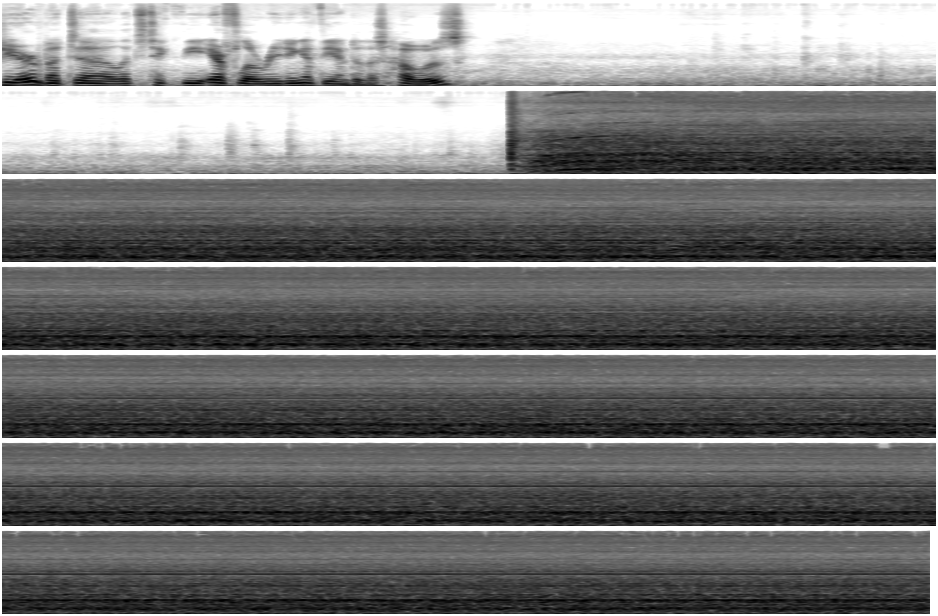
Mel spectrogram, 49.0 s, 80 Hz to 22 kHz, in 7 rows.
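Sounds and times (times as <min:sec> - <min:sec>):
vacuum cleaner switch click: 0:10.8 - 0:12.6
vacuum cleaner motor running: 0:10.8 - 0:48.9.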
